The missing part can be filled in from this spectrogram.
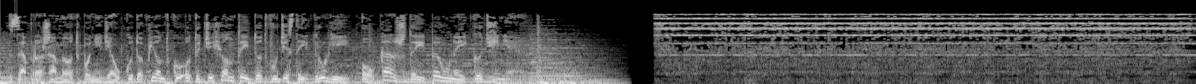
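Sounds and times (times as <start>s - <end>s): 
speech: 0.1s - 5.6s
loud electric school bell ringing with harsh metallic clanging: 6.5s - 11.9s.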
